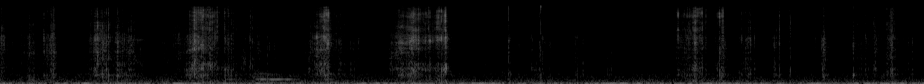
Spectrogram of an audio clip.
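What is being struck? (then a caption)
Floam foam with polystyrene beads. Fingertips of both hands press and squish a pastel mound of sticky floam sculpting foam made of polystyrene beads on a wooden table. It gives a run of quick, bright crunching and crackling bursts with short crinkly tails. Some squeezes swell into louder, hissy crackles above a low, steady background.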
